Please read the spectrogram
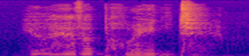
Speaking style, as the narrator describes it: he sighed

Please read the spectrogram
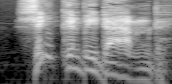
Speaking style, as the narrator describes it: roared

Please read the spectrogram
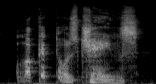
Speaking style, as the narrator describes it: he snarled

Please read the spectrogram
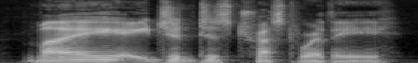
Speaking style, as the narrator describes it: he hazarded

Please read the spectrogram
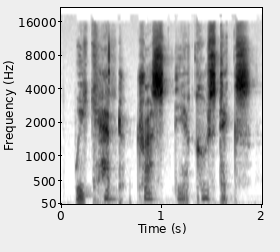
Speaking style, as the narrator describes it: Li Kao whispered in my ear

